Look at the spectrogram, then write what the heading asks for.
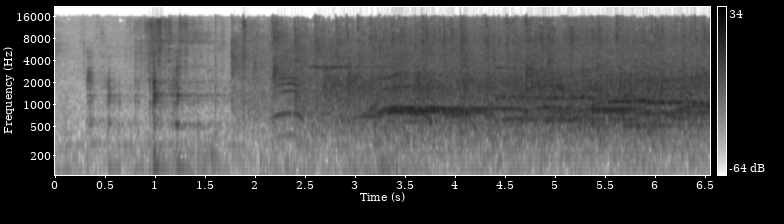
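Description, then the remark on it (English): A school audience bursts into applause and cheering for a student on stage, starting with a few scattered claps and swelling into sustained clapping with whistles and shouts that stay loud to the end. “Felix stood still as cheers erupted around him.”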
